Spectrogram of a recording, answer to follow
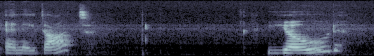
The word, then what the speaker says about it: Yod: Yod, it's a Y sound, hence the transliterated version is a Y, and it's pronounced like the Y in Yale.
